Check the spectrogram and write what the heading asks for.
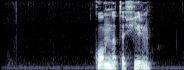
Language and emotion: Russian, neutral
